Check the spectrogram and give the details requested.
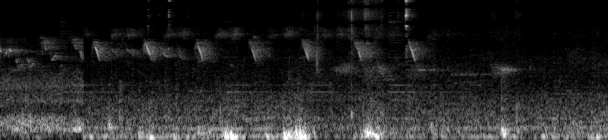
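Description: A forest bird singing a run of short, falling whistled notes, about two a second, that stops about two-thirds of the way through. A few low thumps sound in the middle and are the loudest moments.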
